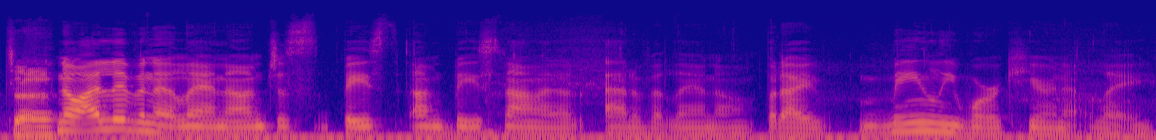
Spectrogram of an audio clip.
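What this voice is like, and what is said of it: New York accent. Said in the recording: “From New York. I can tell from that accent already... I can tell you're from New York already. That's there's no question about that”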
